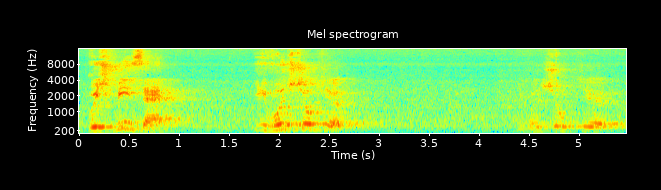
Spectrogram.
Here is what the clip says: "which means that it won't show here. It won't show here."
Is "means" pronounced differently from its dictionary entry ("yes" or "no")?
no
